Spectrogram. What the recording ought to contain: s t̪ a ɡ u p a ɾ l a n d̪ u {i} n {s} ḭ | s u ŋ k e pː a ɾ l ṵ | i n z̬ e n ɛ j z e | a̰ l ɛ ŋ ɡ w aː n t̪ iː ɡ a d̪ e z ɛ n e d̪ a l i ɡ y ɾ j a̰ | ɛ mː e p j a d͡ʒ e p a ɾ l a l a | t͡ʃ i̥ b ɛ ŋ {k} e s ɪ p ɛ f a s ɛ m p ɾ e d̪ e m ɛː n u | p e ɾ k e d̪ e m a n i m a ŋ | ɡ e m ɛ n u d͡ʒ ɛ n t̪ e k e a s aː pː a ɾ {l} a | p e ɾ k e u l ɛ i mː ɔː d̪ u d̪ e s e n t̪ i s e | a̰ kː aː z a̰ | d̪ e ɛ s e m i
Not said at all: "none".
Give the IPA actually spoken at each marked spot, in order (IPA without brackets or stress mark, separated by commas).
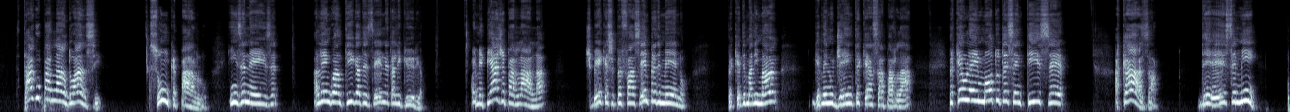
a, s, k, l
